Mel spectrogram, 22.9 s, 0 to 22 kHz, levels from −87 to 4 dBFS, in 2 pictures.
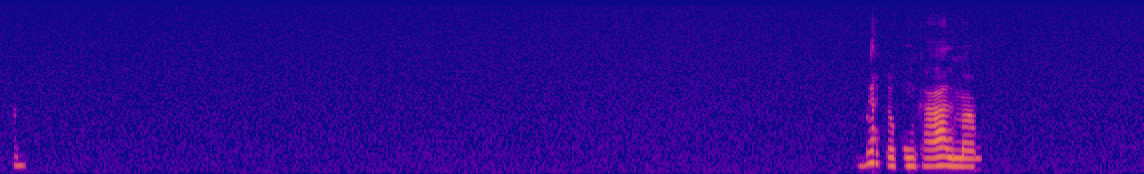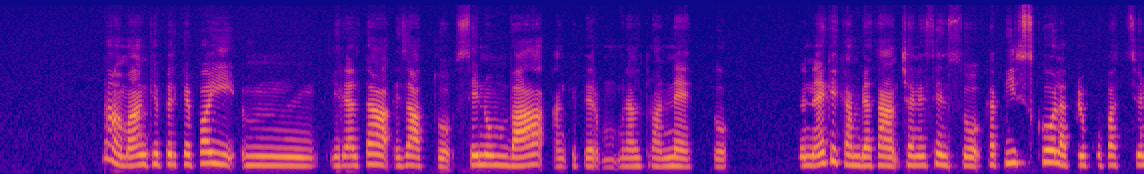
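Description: No technical faults are audible anywhere in the recording.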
